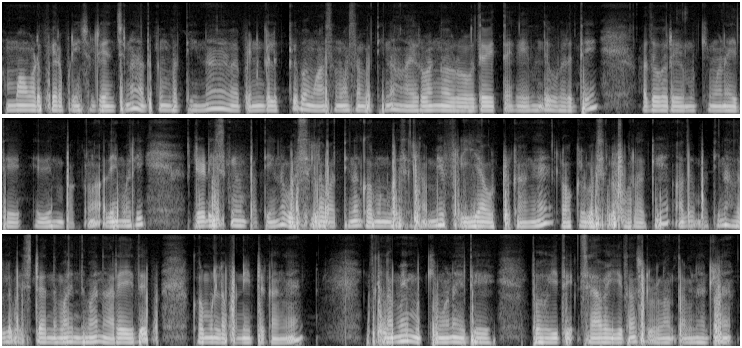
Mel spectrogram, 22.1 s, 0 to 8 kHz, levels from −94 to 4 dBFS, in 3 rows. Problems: none marked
